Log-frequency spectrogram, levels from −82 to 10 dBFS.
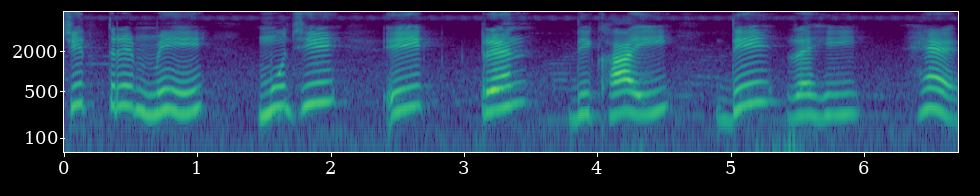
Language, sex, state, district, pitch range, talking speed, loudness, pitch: Hindi, female, Madhya Pradesh, Katni, 230-305 Hz, 80 wpm, -20 LUFS, 260 Hz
